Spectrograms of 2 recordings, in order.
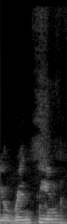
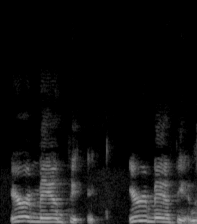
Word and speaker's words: Erymanthian: And so this is after the kids get on, was it the Eurynthian boar? Am I remembering that right? They get on that board, Erymanthian, that's how it's said.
